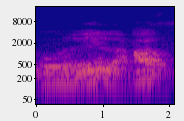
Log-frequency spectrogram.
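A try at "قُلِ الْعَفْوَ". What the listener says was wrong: Ini meringi susah monyong susah nih. Qulil af. Kan tinggal monyongnya kan af monyong gitu ya. Atau kamu kayak qulil af monyong. Qulil af. Qulil af gitu ya.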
